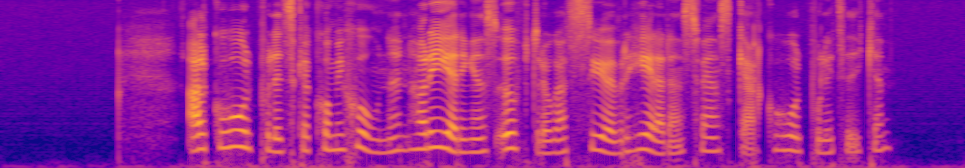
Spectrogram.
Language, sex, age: Swedish, female, 24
